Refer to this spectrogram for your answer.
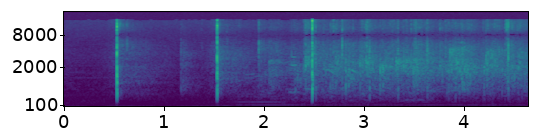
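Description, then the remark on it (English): A few sharp, isolated claps ring out, then a whole audience breaks into steady applause that swells and holds at a moderate level to the end, with faint voices underneath. “I didn't do that for you to clap.”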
